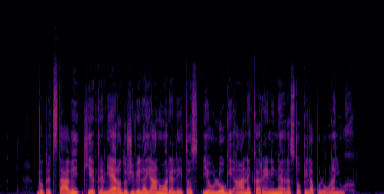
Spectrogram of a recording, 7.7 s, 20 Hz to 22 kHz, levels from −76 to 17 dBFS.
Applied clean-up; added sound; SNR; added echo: none; none; none; none.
